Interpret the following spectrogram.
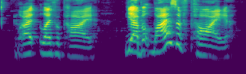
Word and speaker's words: Lies of P: Alan Wake 2, Hi-Fi Rush, Lies of P, which I originally thought was called Lies of Pi, because it rhymes.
